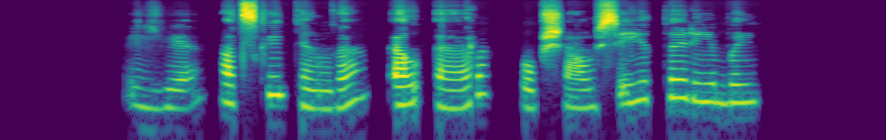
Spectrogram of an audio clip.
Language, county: Lithuanian, Panevėžys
